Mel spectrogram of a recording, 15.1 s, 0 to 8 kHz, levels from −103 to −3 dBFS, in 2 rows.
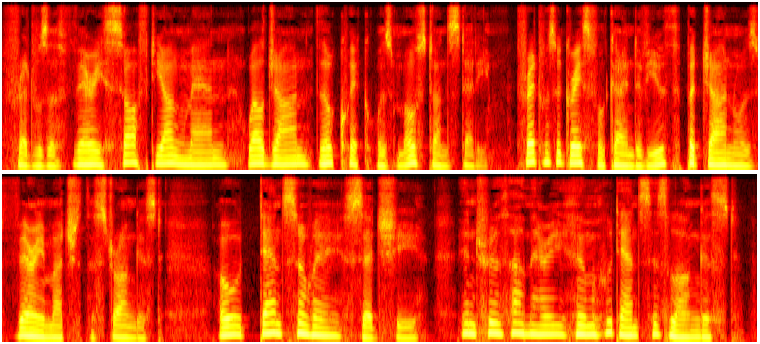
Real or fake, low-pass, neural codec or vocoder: real; 7.2 kHz; none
